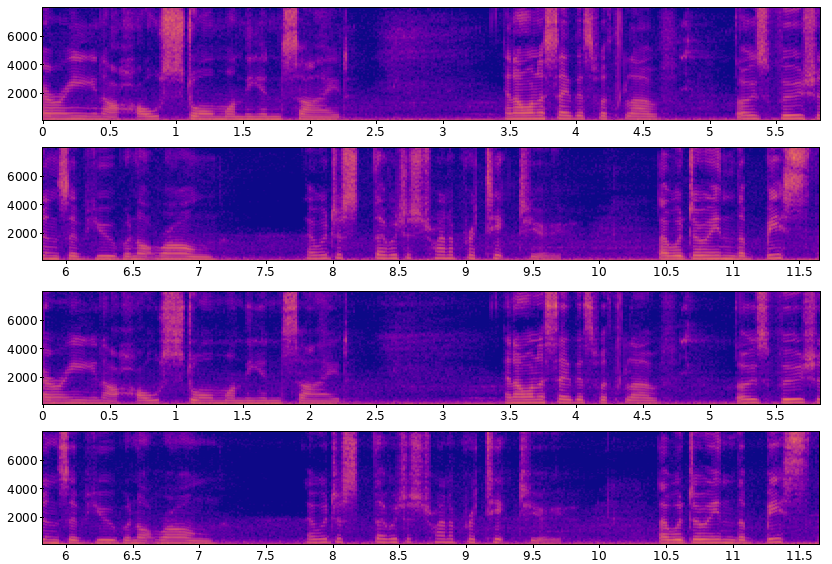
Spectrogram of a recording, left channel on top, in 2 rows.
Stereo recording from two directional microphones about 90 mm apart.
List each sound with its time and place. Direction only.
0.0 s speech: 45° left (ahead or behind)
3.4 s speech: 45° left (ahead or behind)
8.8 s speech: 35° left (ahead or behind)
